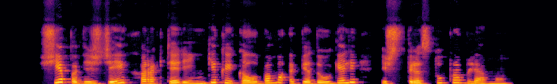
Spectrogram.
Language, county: Lithuanian, Utena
